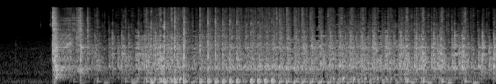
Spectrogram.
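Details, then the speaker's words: Greyhound 11 HP Lifan Honda-clone single-cylinder after carburetor clean and enlarged main and low-speed jets, started on the key: fires almost at once, settles to quick even beat; starts and runs cleanly. "braggin my Ford will start like this just a little quicker"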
